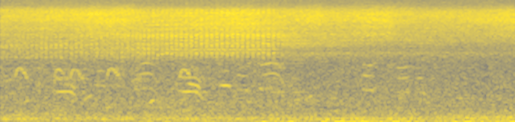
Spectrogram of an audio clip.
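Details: Cicadas along the shore of Table Rock Lake, southern Missouri, on a hot Saturday: a constant bright, buzzing hiss, with clustered bird chirps early on, fading later, and low boat engine rumble underneath.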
